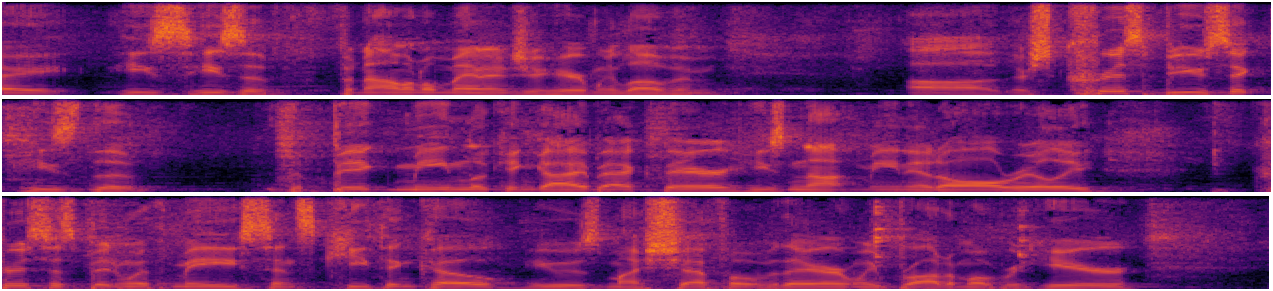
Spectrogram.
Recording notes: LIVE at Bennett's. Their first LIVE on location podcast taping.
